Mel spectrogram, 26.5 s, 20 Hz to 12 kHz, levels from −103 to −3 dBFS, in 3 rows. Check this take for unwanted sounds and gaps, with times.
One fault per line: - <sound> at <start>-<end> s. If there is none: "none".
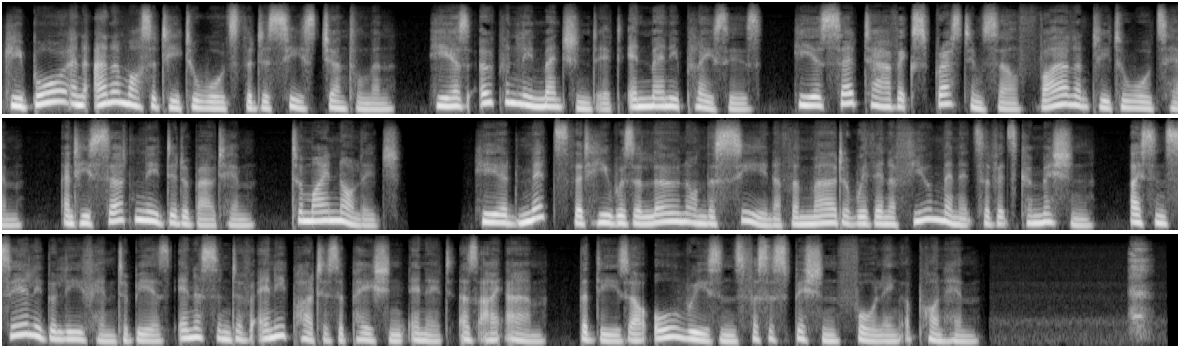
- breath at 26.1-26.3 s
